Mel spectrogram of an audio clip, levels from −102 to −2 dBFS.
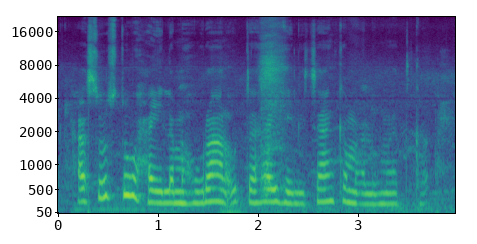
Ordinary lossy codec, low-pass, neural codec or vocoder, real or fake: none; none; none; real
